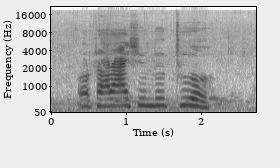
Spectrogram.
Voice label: "oTHaraSulutHuo", andamanese; elder brother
